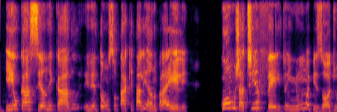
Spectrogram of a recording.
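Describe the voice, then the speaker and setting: A man's voice: high voice, sharp tone. A Brazilian man giving casual, unscripted commentary as a video reviewer, repeating words and leaning emphatically on his opinions.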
